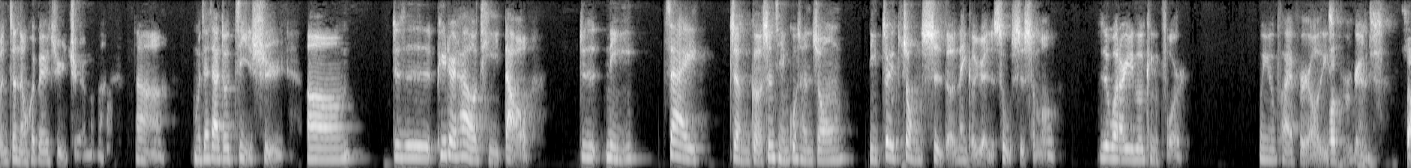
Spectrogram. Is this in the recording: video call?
yes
